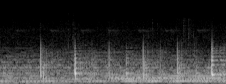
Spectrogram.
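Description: Organic house music: a sustained drone with sparse plucked notes that come more often near the end.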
